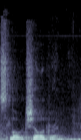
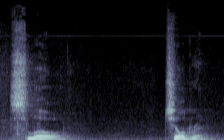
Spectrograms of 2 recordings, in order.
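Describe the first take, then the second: First: Slow and children run together without a break. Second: There is a break between slow and children. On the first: The speaker calls it wrong. "not slow children" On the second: The speaker calls it right. "it's slow and then children separately"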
